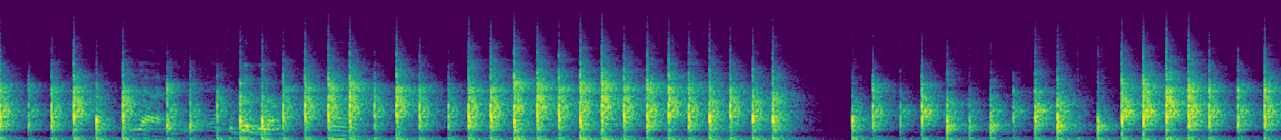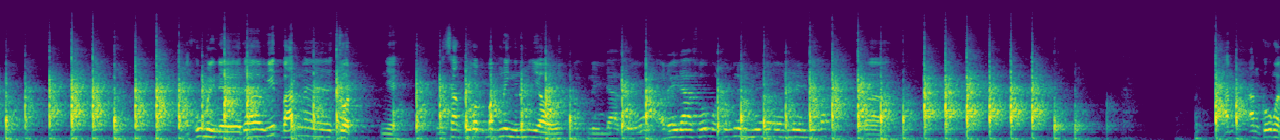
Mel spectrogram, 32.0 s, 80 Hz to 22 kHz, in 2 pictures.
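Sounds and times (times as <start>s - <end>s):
cleaver chopping on board: 30.8s - 31.6s.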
